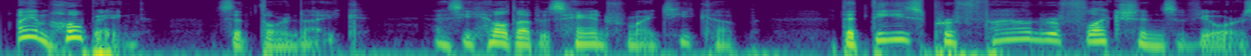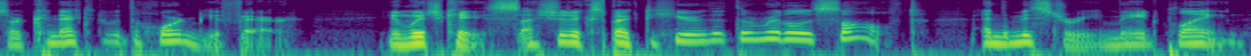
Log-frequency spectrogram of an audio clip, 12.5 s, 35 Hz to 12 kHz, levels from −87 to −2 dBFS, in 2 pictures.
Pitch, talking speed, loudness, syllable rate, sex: 145 Hz, 210 wpm, -23 LUFS, 5.8 syllables/s, male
